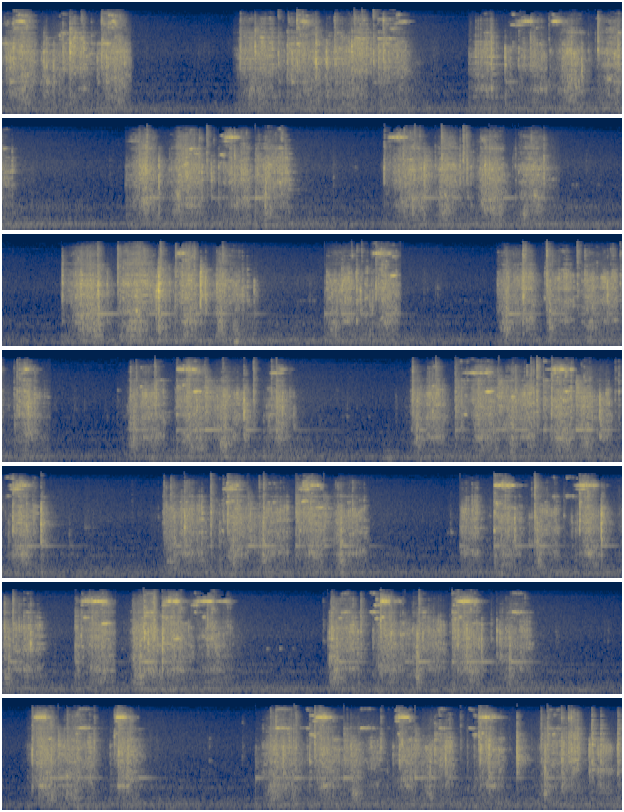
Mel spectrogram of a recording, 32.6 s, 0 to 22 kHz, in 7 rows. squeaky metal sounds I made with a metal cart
0.0s 1.0s, 1.8s 4.8s, 5.6s 6.9s, 7.5s 9.0s, 9.8s 12.4s, 14.9s 16.2s, 17.0s 19.0s, 19.8s 21.4s, 22.1s 25.0s, 25.7s 27.3s, 28.1s 29.1s, 29.8s 32.5s

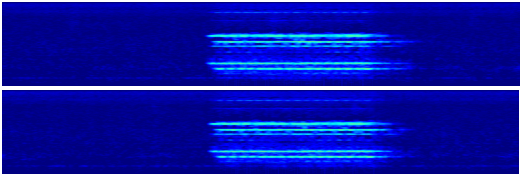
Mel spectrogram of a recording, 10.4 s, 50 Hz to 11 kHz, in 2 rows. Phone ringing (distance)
2.1s 4.0s, 7.3s 9.1s

